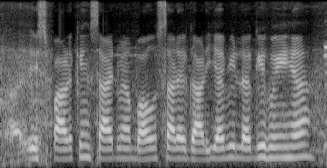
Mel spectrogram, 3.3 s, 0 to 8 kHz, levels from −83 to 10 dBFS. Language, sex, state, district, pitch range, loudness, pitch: Hindi, male, Bihar, Patna, 175-195 Hz, -13 LUFS, 180 Hz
